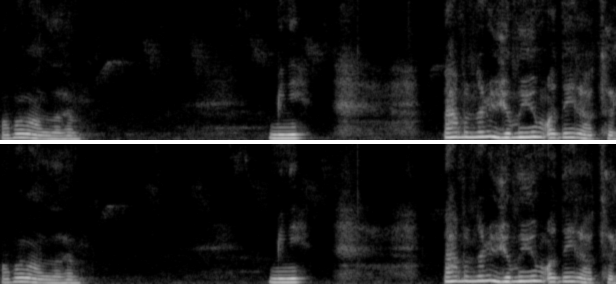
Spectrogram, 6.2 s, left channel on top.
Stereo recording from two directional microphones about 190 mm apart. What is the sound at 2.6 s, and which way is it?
Speech, centre (ahead or behind).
